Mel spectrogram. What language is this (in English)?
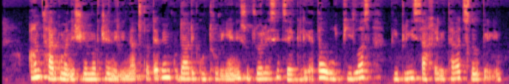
Georgian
